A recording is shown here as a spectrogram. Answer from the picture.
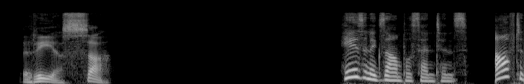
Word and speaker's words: resa: The short pronunciation is like the E in bed and the long pronunciation is more like the E in year.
